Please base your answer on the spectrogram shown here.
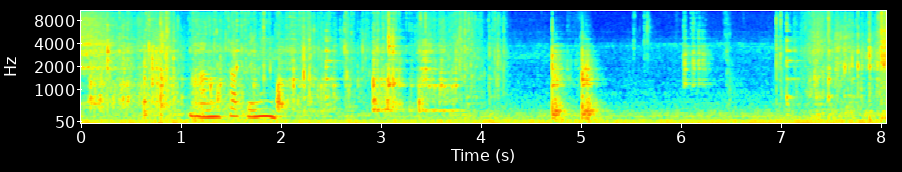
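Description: Spicy crispy snack being stirred with chili sauce in a container, a few close scraping and clinking stirs between stretches of talk, with quieter rustling later.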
